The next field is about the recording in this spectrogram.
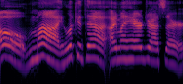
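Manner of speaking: slow, heavy sarcasm laid on thick. Showing an old page from two thousand eight: heavy sarcasm. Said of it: "I say that with so much sarcasm".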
